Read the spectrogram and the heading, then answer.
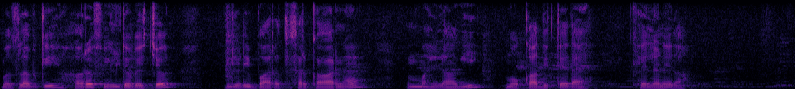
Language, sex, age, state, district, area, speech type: Dogri, male, 18-30, Jammu and Kashmir, Samba, rural, spontaneous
